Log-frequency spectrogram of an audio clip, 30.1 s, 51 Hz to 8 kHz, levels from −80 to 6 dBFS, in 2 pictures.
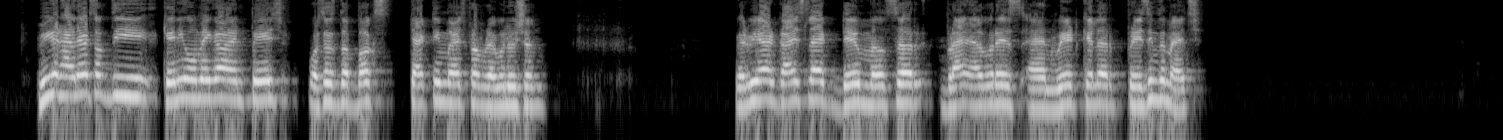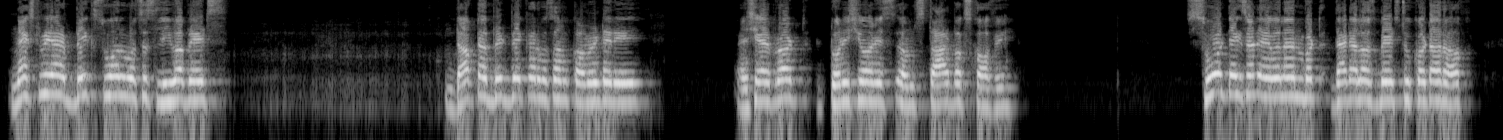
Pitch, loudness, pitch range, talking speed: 205 Hz, -12 LUFS, 185-225 Hz, 135 wpm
